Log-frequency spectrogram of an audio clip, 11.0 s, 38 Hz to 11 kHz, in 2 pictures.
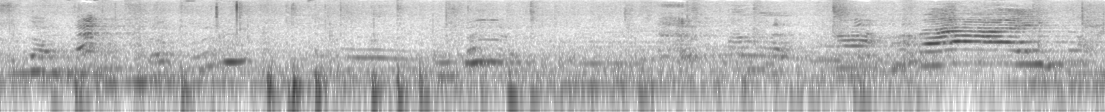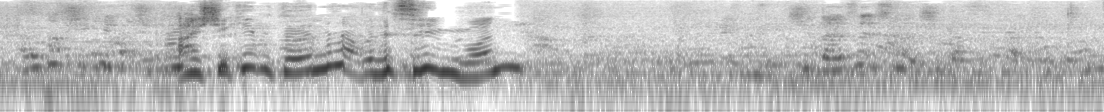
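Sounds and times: people talking and laughing: 0.0 - 11.0
horse hoofbeats on soft ground: 0.1 - 3.4.

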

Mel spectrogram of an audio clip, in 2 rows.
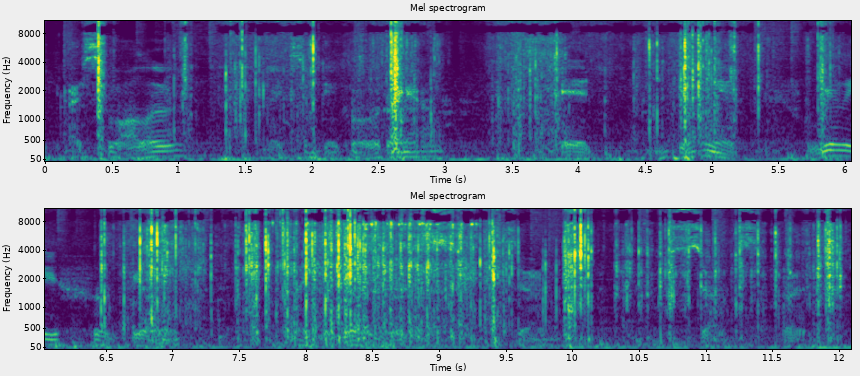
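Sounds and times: plastic packets crinkling: 0.2 - 12.0.

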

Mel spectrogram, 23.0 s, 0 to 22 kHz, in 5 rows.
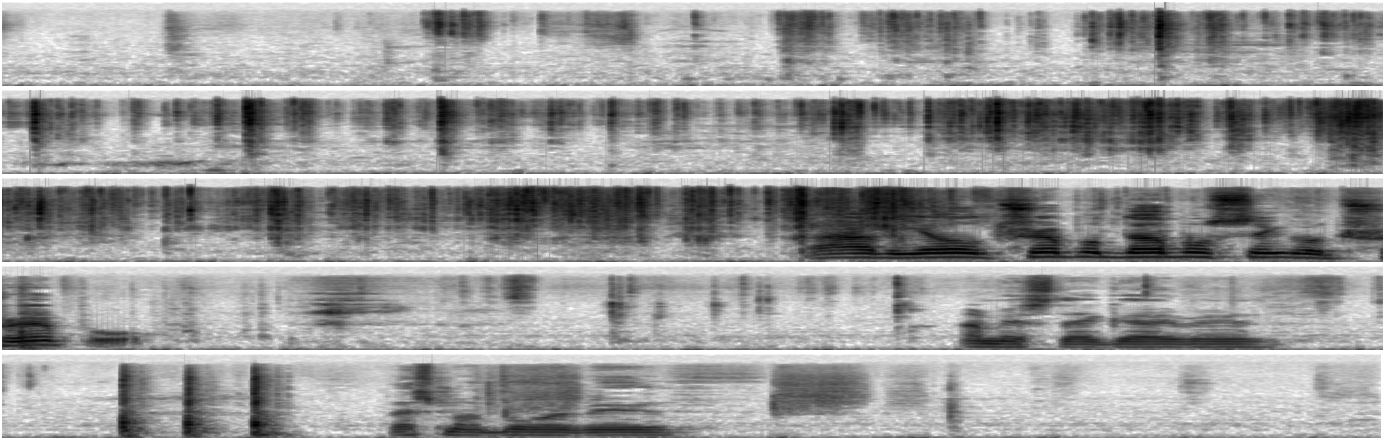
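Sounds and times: wrapper clicks and rustles: 1.3 - 12.6
plastic wrapping crinkling and tearing: 1.4 - 12.9.

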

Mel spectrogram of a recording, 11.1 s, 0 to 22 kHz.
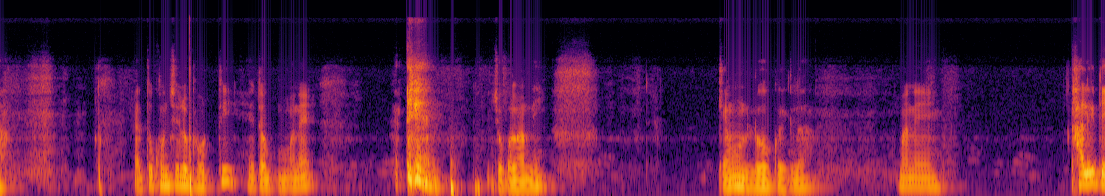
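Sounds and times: man sneezing: 4.0 - 4.6.

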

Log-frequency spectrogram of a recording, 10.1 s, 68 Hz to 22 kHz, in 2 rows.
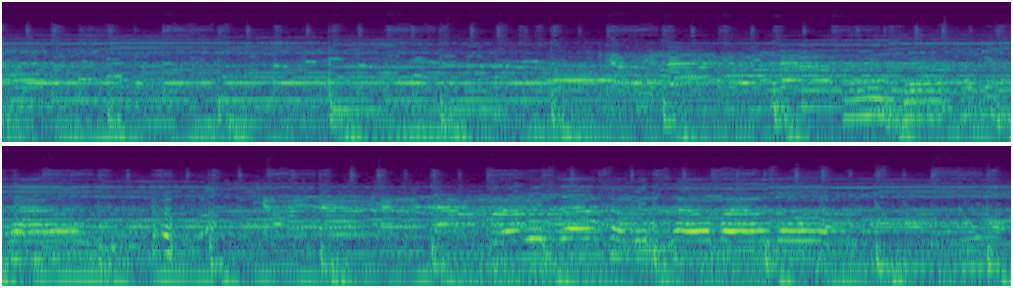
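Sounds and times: person singing: 3.2 - 10.0.

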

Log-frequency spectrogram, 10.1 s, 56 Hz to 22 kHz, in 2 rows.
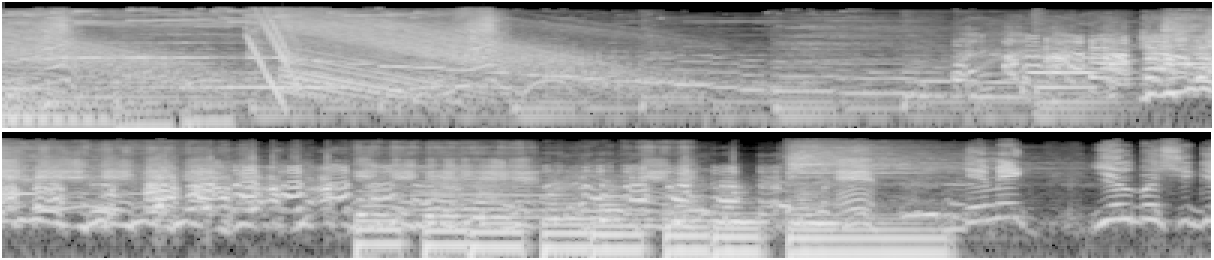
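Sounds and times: magic spell swoop and chimes: 0.0 - 4.0
background music: 0.0 - 9.1.

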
